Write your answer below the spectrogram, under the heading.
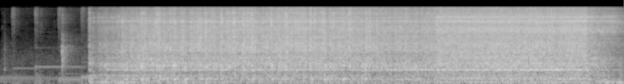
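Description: Countertop blender with a glass jar running at speed, blending banana, carrot and apple into a smooth shake. It starts about a second in, runs steadily for about five seconds and cuts off just before the end.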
